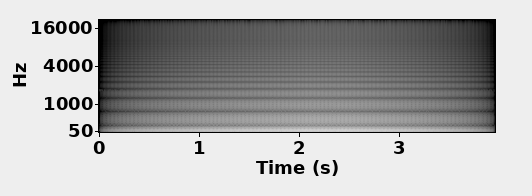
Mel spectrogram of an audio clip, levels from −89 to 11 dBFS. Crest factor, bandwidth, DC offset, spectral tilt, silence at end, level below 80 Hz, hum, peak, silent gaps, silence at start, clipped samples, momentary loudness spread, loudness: 14 dB; over 20 kHz; under 0.1%; -6 dB/octave; 0.05 s; -16 dBFS; none; 0 dBFS; none; 0.1 s; under 0.1%; 13 LU; -15 LUFS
